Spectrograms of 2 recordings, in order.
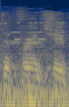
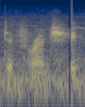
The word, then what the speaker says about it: differentiate: When pronouncing this verb, there are 5 syllables and the stress is on that third syllable. Differentiate. Differentiate. Keep in mind that the T-I-A-T-E at the end of the word has a shiate sound. So this is when the spelling and pronunciation don't really match.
